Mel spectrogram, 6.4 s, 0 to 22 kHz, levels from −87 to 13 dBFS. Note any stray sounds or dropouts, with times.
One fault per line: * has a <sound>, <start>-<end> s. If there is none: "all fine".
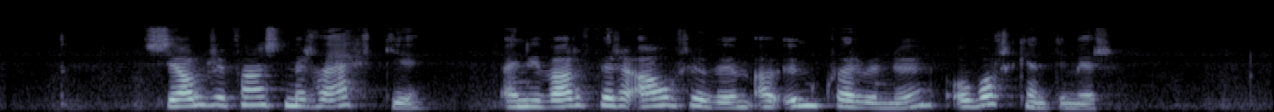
all fine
